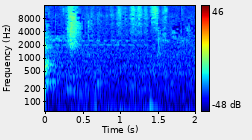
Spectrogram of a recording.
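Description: Pen scratching on paper as a document is signed, with a short stroke about a third of a second in, over faint room tone.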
